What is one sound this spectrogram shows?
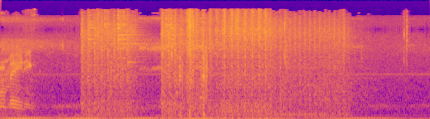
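A rifle fires a burst of loud shots.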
